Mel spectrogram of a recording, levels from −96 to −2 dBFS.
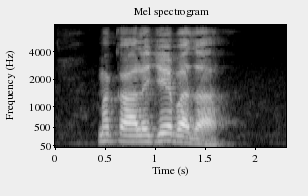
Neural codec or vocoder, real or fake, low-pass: none; real; 7.2 kHz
